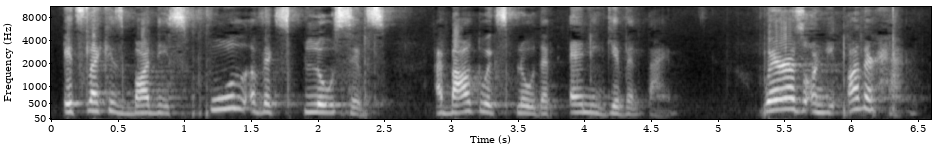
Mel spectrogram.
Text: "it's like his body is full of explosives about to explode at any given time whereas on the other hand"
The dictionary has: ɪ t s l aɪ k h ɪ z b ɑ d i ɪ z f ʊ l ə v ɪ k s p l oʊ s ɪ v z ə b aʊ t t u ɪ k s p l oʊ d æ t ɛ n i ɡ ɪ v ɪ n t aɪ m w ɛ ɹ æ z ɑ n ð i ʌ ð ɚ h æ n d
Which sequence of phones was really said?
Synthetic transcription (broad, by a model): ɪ t s l aɪ k h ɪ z b ɑ d i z f ʊ l ə v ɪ k s p l oʊ s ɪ v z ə b aʊ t t u ɪ k s p l oʊ d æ t ɛ n i ɡ ɪ v ɪ n t aɪ m w ɛ ɹ æ z ɑ n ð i ʌ ð ɚ h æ n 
